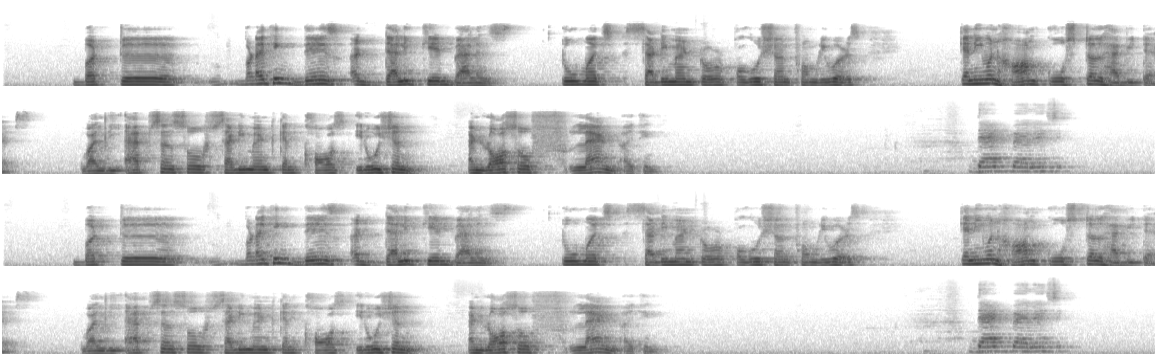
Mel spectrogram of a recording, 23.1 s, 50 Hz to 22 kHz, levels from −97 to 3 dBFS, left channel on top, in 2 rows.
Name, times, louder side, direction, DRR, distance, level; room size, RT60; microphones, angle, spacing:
voice 1, 0.7-5.1 5.6-8.6 9.6-11.8 12.3-15.7 16.2-18.1, left 2 dB, 35° left, 0.6 m, -30 dB
voice 2, 20.7-22.1, right 2 dB, 10° right, 2.3 m, -42 dB
29.5 x 10.5 x 2.6 m
head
